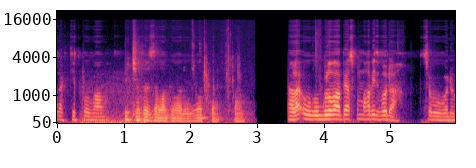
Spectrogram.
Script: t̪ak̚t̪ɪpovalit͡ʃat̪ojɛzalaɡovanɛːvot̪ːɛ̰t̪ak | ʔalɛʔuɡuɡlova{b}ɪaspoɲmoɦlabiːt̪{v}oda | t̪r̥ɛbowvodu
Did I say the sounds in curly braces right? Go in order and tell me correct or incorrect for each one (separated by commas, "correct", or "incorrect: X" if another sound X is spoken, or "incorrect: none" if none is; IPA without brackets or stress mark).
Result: correct, correct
